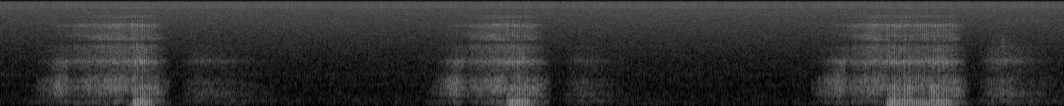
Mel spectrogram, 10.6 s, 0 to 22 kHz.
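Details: Three rhythmic snores, each a rough rattling breath in with a softer breath out, about 16 a minute; regular snoring during sleep.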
